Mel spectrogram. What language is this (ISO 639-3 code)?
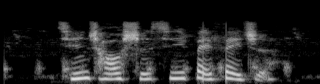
zho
